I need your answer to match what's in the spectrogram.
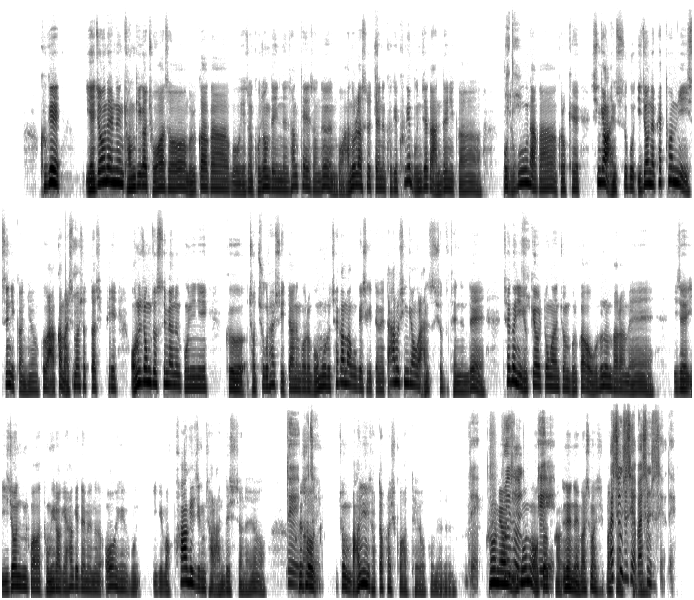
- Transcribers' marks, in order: other background noise
- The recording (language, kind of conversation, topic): Korean, advice, 현금흐름을 더 잘 관리하고 비용을 줄이려면 어떻게 시작하면 좋을까요?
